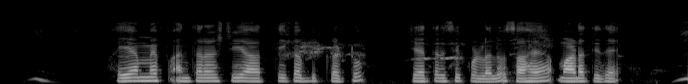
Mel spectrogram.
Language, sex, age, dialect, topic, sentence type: Kannada, male, 25-30, Mysore Kannada, banking, statement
